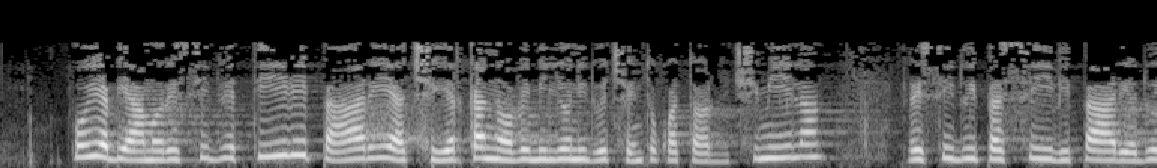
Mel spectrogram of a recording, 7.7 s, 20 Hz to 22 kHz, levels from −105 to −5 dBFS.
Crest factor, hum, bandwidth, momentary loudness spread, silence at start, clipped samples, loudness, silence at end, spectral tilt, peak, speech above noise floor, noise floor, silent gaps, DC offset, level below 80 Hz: 18 dB; none; 8 kHz; 10 LU; 0.5 s; under 0.1%; -24 LUFS; 0 s; -4 dB/octave; -6 dBFS; 31 dB; -54 dBFS; none; under 0.1%; -70 dBFS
